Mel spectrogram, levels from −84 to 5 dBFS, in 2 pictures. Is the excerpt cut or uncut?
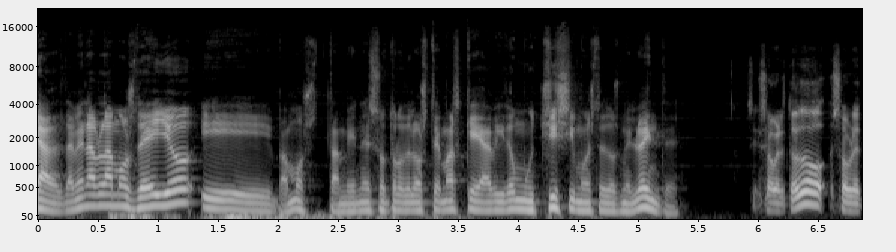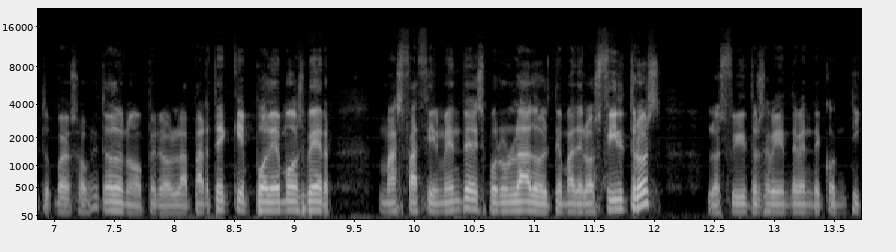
uncut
